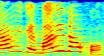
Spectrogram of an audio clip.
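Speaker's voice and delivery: daring him to do it; defiant shout. Acted. Wife defiantly challenges husband's threat. (પડકારતી બૂમ)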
